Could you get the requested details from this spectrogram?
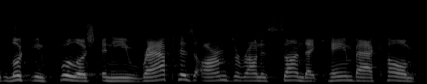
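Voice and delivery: normal talking voice

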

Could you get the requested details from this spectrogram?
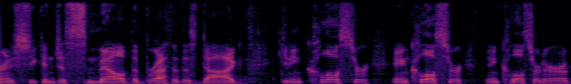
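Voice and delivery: ordinary talk, nothing marked

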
